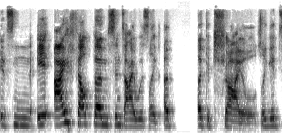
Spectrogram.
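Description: Against a quiet background, a woman with an American accent talks at a moderate pace in a normal speaking voice, her pitch fairly high with ordinary variation. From Texas (McKinney, Dallas area). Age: 20s. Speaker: podcast host and influencer. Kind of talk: casual interview chat.

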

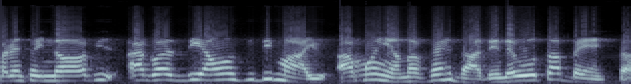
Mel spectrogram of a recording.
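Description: This woman's voice is high-pitched. Her pace is moderate. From Sergipe, Brazil. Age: 40s. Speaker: radio listener caller. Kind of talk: testimony. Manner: halting.

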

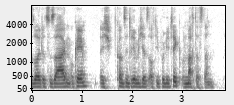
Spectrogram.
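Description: Here a man talks at a fairly quick pace. His tone is dark and mellow, with a medium pitch. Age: 20s. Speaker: political candidate. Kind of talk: casual interview.

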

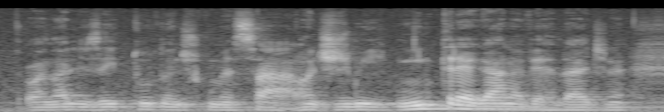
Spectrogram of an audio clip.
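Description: A man with a fairly low, somewhat breathy voice talks with ordinary pitch variation. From Rio de Janeiro city, Brazil. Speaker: entrepreneur. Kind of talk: casual interview. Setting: studio.

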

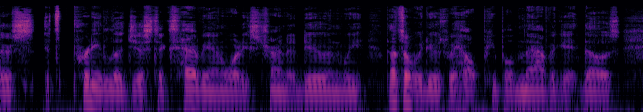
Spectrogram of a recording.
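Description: A man speaks at a very fast pace. His pitch sits fairly low. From Calgary, Canada. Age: 40s. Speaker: podcast host, endurance athlete. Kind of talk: casual chat.

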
